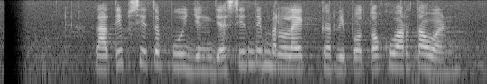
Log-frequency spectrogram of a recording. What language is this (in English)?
Sundanese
